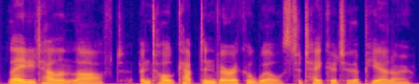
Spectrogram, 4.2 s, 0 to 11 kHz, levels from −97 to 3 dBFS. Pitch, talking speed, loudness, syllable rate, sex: 175 Hz, 200 wpm, -19 LUFS, 5.5 syllables/s, female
